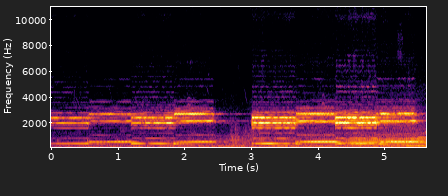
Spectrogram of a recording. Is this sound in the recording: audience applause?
no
